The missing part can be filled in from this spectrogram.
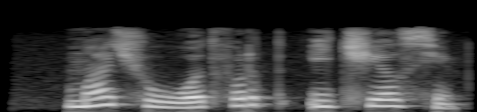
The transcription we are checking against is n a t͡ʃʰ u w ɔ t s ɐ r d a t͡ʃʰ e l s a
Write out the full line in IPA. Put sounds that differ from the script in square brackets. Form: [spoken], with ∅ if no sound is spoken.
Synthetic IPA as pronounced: [m] a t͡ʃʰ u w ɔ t [f] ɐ r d [i] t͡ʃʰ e l s [i]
